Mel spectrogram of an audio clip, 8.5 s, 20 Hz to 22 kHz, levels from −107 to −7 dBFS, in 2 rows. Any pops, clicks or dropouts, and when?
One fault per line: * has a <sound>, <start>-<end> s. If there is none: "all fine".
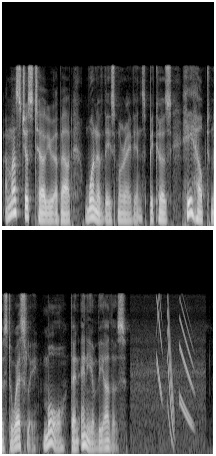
* has a chirp, 7.3-8.1 s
